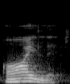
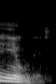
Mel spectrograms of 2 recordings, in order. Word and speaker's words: Euler: seria número de Euler, mas em português seria Euler, tá? Então, eu não vou brigar com questão de semântica, eu vou falar Euler, tá, pessoal? Mas saibam que se escreve Euler.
